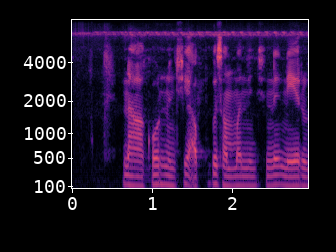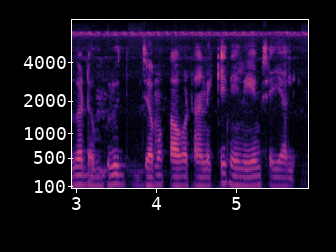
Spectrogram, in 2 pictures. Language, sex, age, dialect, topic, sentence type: Telugu, male, 18-24, Southern, banking, question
